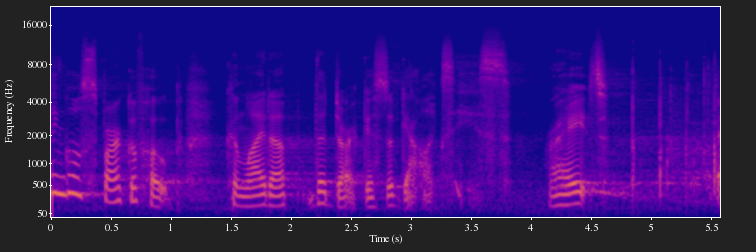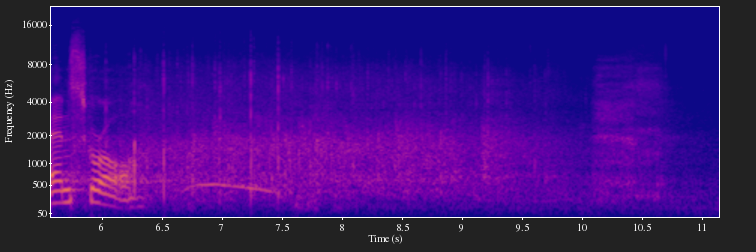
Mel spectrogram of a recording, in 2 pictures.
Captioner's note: congregants whoop and applaud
